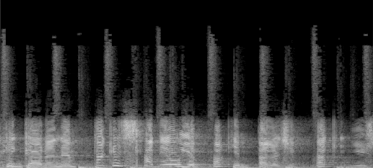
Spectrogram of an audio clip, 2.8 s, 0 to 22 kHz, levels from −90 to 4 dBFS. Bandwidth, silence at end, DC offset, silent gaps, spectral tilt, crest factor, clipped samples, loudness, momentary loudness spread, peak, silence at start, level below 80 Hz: 19 kHz; 0 s; under 0.1%; none; -3 dB/octave; 16 dB; under 0.1%; -17 LUFS; 7 LU; -4 dBFS; 0 s; -36 dBFS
